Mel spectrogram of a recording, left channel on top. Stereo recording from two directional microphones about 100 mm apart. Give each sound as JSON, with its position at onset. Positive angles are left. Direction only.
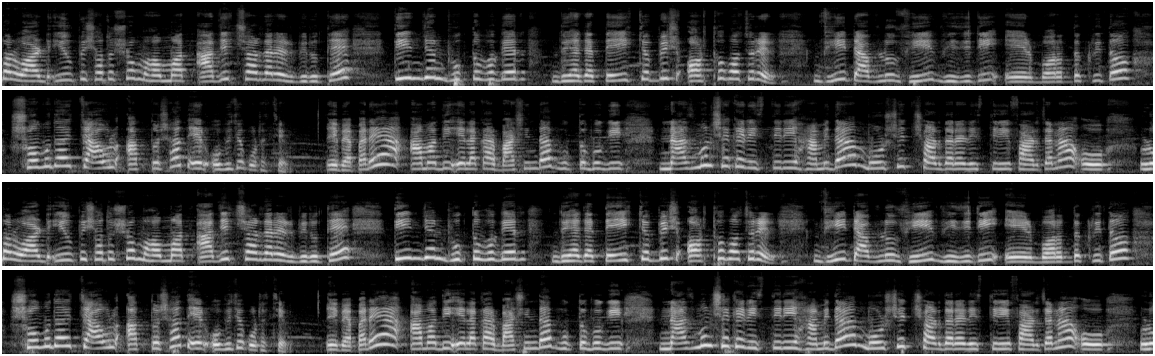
{"t": 0.0, "sound": "a woman's voice", "side_deg": -15}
